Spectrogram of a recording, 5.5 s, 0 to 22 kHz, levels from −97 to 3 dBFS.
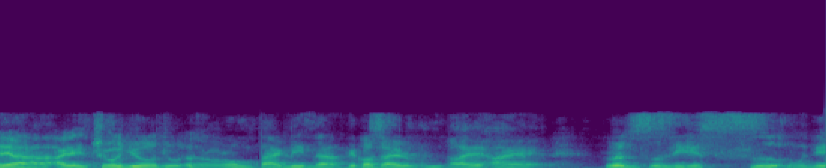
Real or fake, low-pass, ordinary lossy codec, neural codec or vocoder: fake; 7.2 kHz; AAC, 32 kbps; codec, 24 kHz, 3 kbps, HILCodec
